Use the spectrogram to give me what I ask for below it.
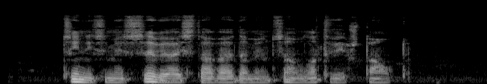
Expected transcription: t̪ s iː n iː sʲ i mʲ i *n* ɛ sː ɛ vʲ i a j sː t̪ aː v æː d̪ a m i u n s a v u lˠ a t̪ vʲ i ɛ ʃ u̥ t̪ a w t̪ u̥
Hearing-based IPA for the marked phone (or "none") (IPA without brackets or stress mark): none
